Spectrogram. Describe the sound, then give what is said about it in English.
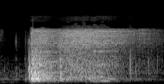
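A single loud smash of a ground-level living room window's glass breaking, with a sharp impact followed by a bright, crackling spray of shards that lingers and fades over about a second. No voices. “Now, most of the glass is out of the way.”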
